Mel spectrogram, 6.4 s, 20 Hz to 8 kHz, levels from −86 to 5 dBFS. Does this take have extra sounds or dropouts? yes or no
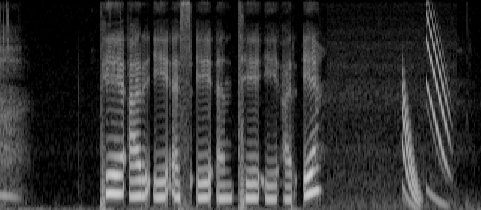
yes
